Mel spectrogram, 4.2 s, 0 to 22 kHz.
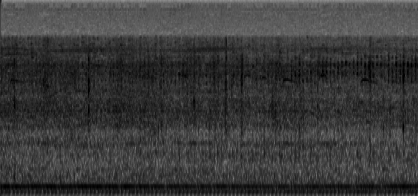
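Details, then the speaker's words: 2003 Toyota Kijang LGX 1.8 EFI, petrol, manual: a steady, even low idle hum with a smooth rhythm and no knocks or ticks, and the engine mounts are still smooth with no vibration. Normal idle. "Engine mounting juga masih halus, tidak ada getarannya."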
